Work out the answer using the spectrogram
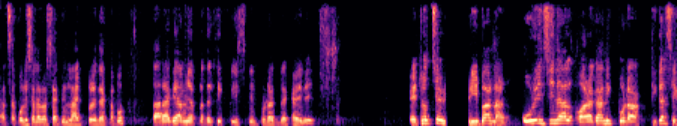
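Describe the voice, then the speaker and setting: A man's voice: on the high side, poor audio. Chatty young man hosting a livestream. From Barishal, Bangladesh. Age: young adult. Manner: chatty, addresses viewers directly, many fillers. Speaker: live sales host. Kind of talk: casual livestream selling.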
